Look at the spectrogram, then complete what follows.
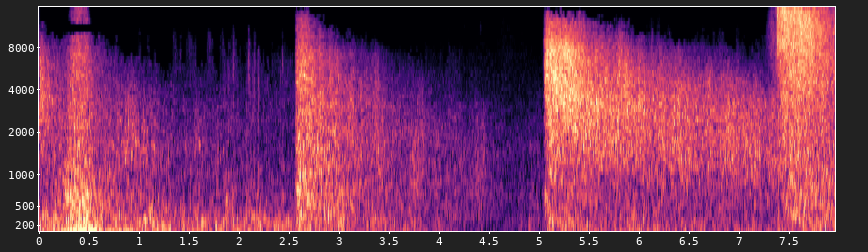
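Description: Thunder-and-explosion sound effects from an animated video intro: a heavy low boom just after the start, then fresh crashes about two and a half seconds apart, each dying away in a long rumble.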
